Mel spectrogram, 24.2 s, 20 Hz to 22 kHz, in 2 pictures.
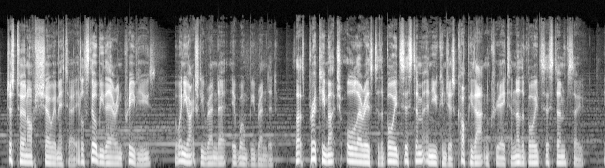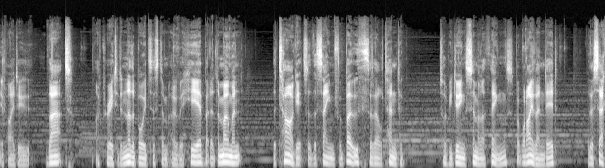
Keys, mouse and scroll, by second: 0.6 click, 5.7 middle click, 8.6-9.3 scroll down 1, 10.5 click, 11.9 shift+d, 13.7 click, 19.5 middle click, 19.7 scroll down 1, 19.8-20.7 scroll up 1, 21.2 scroll down 1, 21.5-22.3 scroll up 1, 22.5 click, 23.5-23.9 scroll down 1, 23.9-24.2 scroll up 1.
